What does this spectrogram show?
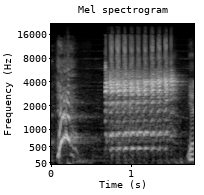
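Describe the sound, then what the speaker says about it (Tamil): A goat bleats at an outdoor village folk comedy stage show: first a short rising cry, then a longer, loud, wavering bleat with a steady tremolo pulse, followed by the start of another call. "என்ன ஆடு கத்துது"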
